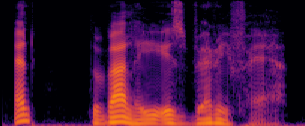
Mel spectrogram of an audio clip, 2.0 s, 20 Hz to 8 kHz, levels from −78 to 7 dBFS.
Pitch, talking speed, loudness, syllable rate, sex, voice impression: 100 Hz, 175 wpm, -20 LUFS, 5.5 syllables/s, male, masculine, middle-aged, tensed, powerful, clear, slightly fluent, slightly cool, friendly, unique, slightly wild, lively, slightly light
